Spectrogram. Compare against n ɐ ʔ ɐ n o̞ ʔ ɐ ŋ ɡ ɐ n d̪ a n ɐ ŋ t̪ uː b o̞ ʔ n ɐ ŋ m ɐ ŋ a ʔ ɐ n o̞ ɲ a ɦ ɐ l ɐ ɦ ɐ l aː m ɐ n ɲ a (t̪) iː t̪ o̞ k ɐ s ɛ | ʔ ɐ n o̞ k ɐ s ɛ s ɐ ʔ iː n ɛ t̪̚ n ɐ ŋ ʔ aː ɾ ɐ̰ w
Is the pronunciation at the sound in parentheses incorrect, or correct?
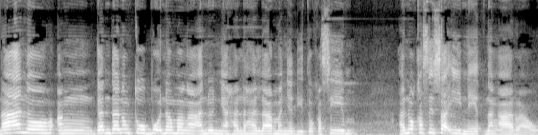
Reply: incorrect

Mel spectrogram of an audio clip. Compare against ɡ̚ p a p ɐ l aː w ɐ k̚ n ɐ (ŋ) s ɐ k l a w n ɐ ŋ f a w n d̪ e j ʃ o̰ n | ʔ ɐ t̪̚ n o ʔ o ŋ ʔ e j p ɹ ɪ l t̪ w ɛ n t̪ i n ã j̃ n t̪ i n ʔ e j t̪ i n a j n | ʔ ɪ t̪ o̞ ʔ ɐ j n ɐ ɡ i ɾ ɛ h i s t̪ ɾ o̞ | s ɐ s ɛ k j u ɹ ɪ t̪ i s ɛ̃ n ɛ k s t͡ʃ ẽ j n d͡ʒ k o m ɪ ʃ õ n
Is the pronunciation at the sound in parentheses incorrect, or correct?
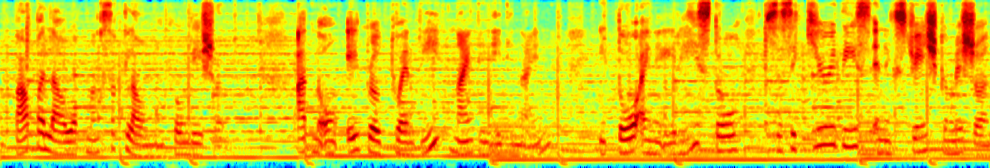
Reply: correct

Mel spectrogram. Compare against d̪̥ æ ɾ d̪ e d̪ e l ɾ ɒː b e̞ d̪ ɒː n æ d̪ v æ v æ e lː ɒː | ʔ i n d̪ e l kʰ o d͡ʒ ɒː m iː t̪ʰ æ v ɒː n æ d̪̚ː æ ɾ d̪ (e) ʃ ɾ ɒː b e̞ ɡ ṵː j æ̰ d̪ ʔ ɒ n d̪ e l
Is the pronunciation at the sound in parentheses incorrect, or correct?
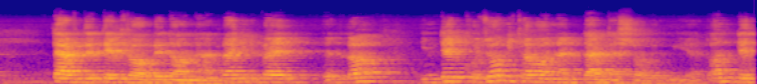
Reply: incorrect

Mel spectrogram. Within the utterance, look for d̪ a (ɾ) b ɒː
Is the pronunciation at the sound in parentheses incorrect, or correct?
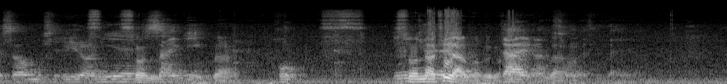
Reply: correct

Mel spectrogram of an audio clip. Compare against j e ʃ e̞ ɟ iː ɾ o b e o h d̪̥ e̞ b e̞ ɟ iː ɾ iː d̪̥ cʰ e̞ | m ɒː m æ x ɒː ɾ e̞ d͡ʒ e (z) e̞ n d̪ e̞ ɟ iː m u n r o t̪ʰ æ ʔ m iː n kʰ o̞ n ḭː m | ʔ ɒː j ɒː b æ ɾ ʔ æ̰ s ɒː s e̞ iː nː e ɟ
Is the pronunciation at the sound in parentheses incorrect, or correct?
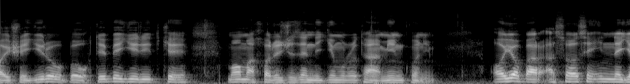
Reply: correct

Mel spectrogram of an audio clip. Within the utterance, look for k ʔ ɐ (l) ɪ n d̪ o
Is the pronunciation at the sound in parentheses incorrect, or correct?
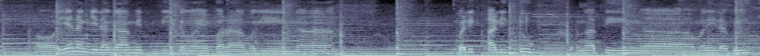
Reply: correct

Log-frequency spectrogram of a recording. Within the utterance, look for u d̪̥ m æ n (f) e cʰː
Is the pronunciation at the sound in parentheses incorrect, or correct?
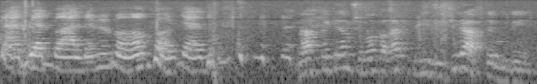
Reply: correct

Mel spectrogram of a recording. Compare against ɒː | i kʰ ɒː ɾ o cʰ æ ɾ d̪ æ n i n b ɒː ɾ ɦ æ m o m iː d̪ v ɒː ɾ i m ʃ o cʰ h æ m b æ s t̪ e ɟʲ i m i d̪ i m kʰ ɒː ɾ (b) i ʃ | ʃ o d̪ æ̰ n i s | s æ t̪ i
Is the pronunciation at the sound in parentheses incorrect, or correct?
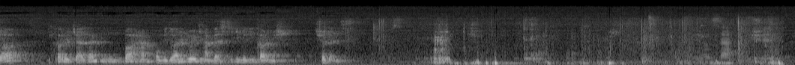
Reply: incorrect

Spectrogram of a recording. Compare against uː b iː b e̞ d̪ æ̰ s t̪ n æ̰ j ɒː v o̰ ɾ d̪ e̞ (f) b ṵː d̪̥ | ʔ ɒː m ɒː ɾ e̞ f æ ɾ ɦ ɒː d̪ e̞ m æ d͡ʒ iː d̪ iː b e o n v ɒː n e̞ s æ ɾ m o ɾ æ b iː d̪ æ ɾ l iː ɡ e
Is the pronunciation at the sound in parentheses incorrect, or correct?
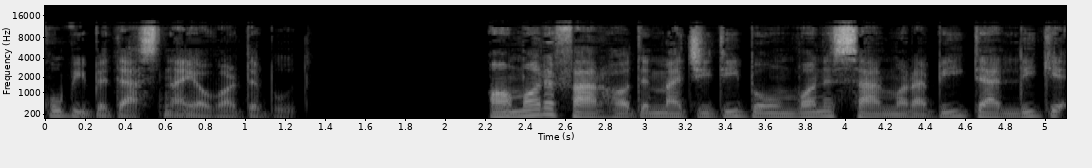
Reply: incorrect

